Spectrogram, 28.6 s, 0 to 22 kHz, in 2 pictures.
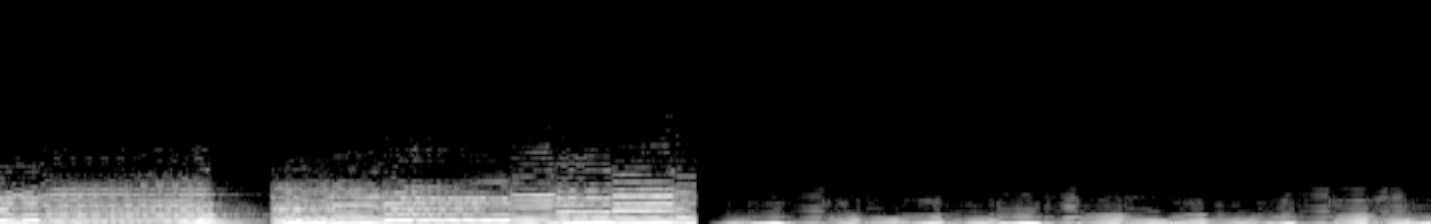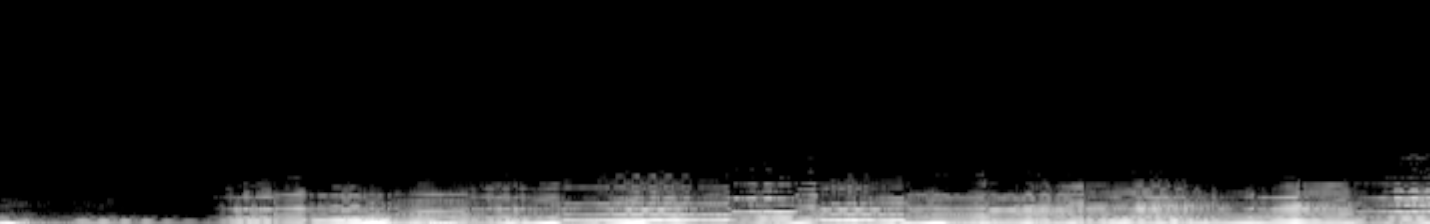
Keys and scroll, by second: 15.0 space, 16.4 ctrl+v, 18.0 ctrl+alt+g, 24.9 ctrl+shift+n, 25.2 Return, 26.1 ctrl+BackSpace, 27.1 ctrl+d, 28.0 e.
